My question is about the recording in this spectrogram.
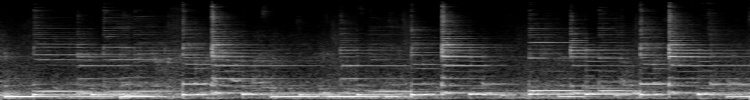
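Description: Solo steel-string acoustic guitar picking chords and single notes over ringing bass notes, the instrumental opening of a song before the vocal comes in.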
